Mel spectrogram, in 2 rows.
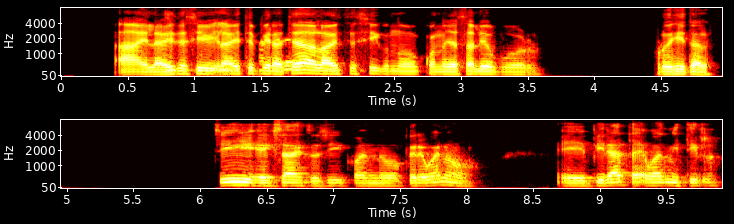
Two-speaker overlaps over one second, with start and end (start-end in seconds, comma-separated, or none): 0.7-2.1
